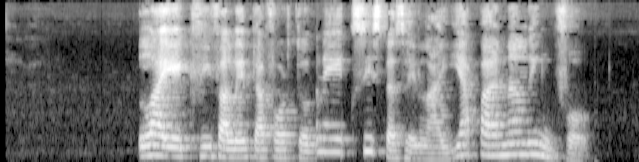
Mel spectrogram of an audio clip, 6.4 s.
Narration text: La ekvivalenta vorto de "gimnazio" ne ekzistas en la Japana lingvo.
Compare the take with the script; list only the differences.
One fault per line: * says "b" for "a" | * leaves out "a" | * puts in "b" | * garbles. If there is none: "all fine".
* leaves out "de gimnazio"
